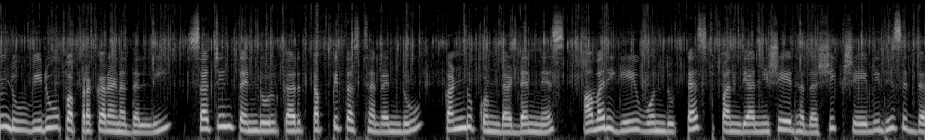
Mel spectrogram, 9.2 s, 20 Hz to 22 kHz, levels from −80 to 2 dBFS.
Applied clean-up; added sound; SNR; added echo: none; Crackle; 18 dB; none.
